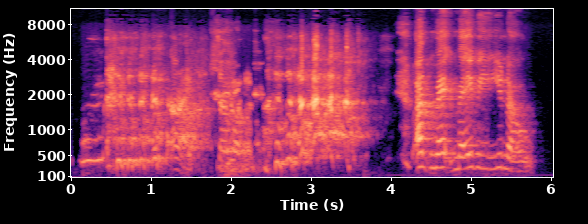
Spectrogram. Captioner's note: laughing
